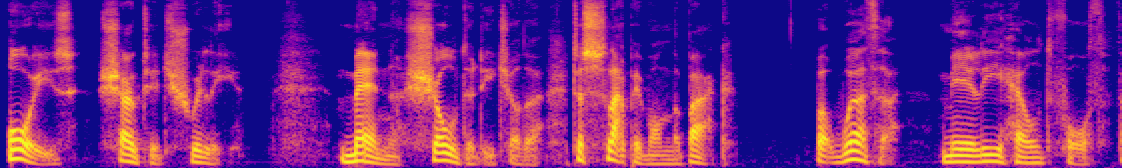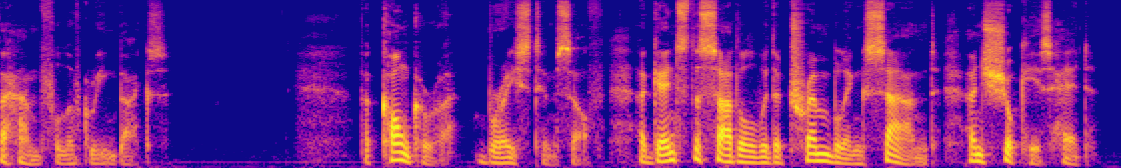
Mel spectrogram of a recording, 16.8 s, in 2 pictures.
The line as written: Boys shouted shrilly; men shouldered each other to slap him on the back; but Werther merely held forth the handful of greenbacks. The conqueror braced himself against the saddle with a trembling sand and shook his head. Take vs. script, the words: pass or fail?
pass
